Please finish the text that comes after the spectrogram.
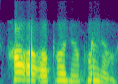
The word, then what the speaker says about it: Ho'oponopono: But Ho'oponopono, how's that?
